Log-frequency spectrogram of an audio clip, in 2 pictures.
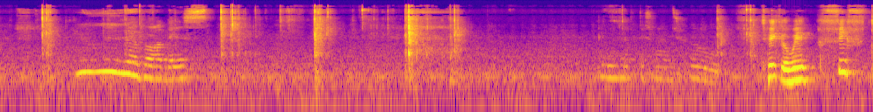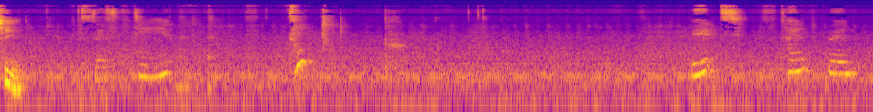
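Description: A young girl speaks softly and playfully close by.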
